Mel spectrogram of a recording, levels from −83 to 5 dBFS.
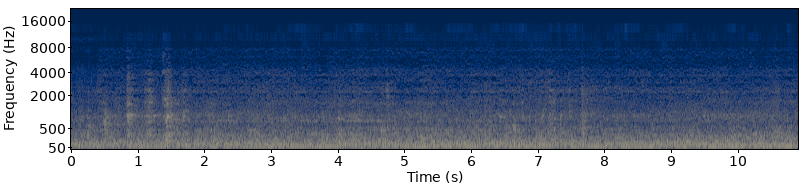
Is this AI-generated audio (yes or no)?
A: yes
